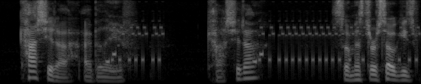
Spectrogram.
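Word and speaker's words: 頭: hilt turn by head it's written as head in Japanese but it's pronounced as Kashira I believe so Mr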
